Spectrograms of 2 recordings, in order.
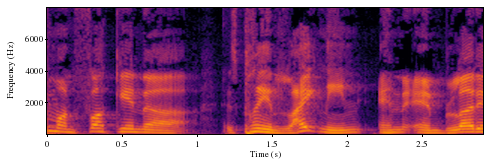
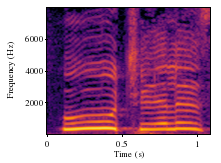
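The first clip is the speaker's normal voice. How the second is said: high, slow mocking coo; drawn-out high-pitched taunt; mock teasing; 7 dB louder, slower than usual. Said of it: "you would hear".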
